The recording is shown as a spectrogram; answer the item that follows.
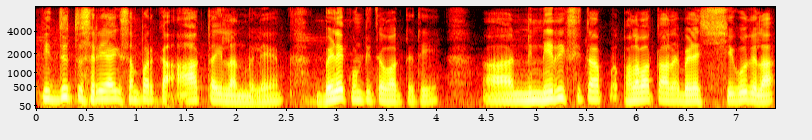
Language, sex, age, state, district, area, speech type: Kannada, male, 60+, Karnataka, Dharwad, rural, spontaneous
